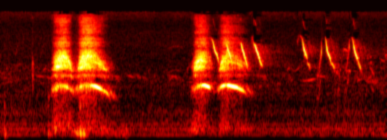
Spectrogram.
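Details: An African pied wagtail (Motacilla aguimp) calls during a morning safari drive while running along the edge of a water hole. It gives two pairs of loud, harsh double notes with a falling whistled tone, then a quick run of thin, high, sliding chirps.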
